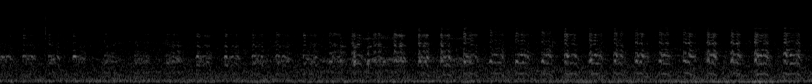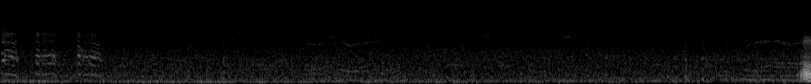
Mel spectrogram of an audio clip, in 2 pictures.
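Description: Chickens and a rooster on a small farm clucking softly in quick repeated bursts for the first half, then quieter background sounds, faint and at a distance.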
